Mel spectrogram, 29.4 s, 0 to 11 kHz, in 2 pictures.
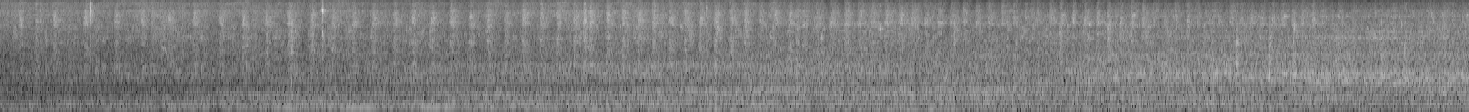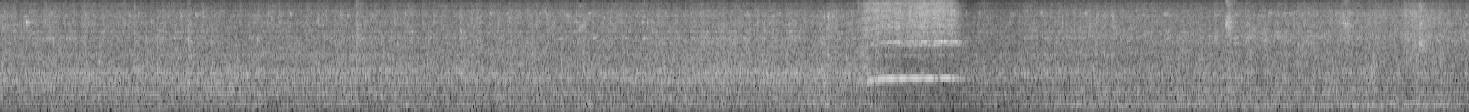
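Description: Miniature steam railway train running along its track, a steady rumble of wheels on rail that swells over the first few seconds. One short whistle blast, a single steady note, sounds about 23 seconds in and is the loudest moment.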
